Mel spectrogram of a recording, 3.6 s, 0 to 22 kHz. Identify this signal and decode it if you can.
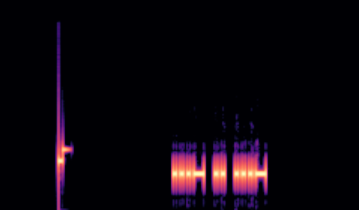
Morse code, heard as a keyed tone, about 36 wpm, 700 Hz. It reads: VIV
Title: USA Call Sign Postfixes - 3 Letters 35wpm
